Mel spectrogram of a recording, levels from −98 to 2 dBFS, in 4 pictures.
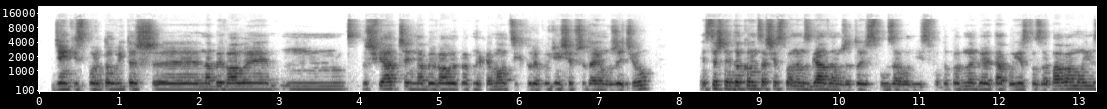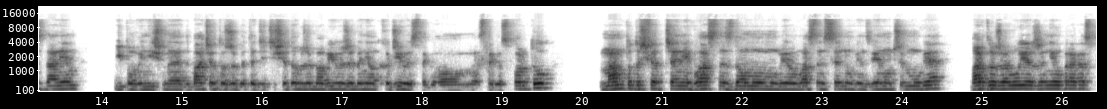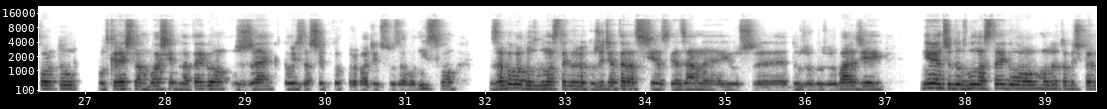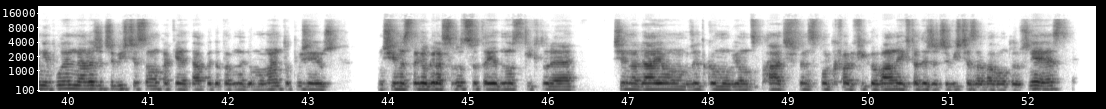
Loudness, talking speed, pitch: -21 LUFS, 160 wpm, 160 Hz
